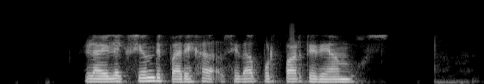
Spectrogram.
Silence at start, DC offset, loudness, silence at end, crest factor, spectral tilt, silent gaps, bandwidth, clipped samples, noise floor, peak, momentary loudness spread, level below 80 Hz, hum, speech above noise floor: 0.85 s; under 0.1%; -17 LUFS; 1 s; 18 dB; -9.5 dB/octave; none; 5.4 kHz; under 0.1%; -46 dBFS; -2 dBFS; 13 LU; -50 dBFS; none; 30 dB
